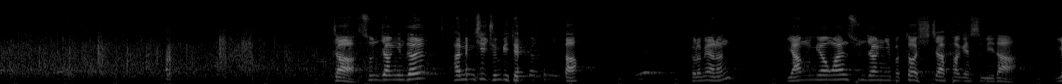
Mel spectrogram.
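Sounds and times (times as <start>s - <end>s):
audience applause: 0.0s - 3.4s
speech: 3.4s - 5.9s, 6.9s - 10.6s.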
